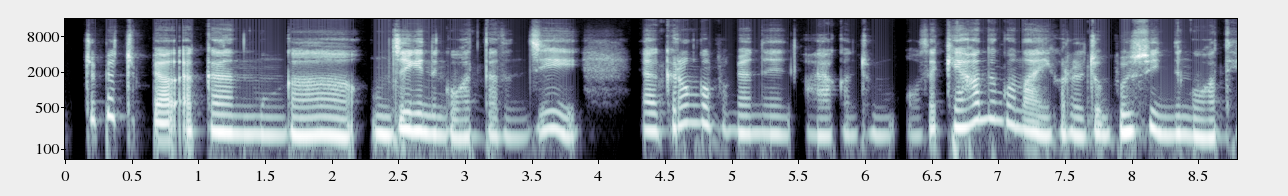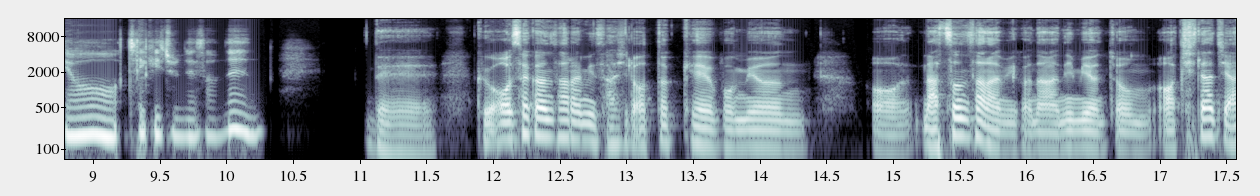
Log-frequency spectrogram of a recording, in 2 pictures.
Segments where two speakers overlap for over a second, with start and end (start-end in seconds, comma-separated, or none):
none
